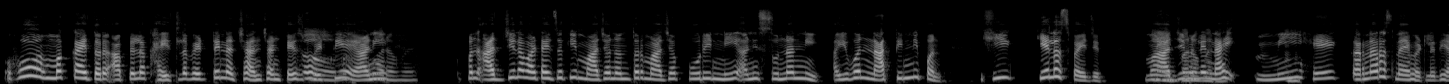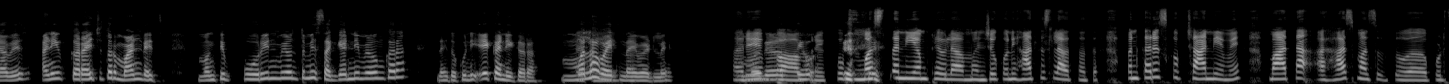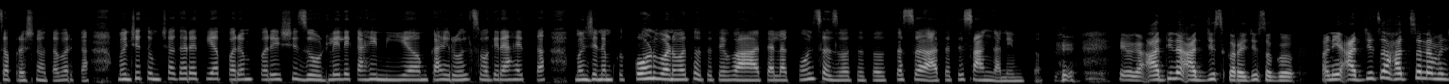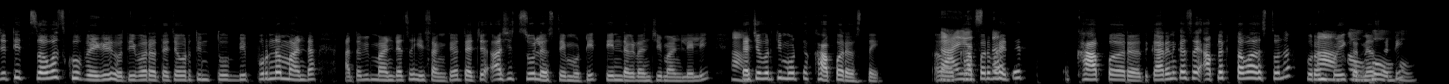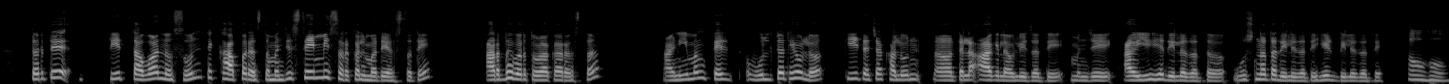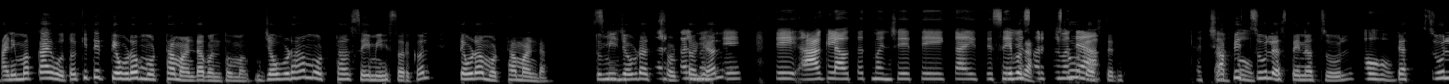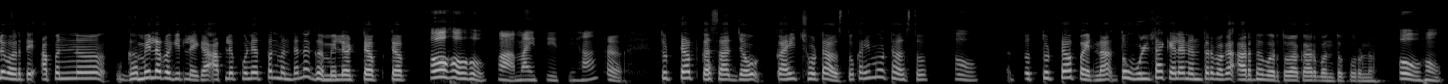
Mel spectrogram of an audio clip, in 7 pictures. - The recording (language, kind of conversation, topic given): Marathi, podcast, तुमच्या कुटुंबाची खास जेवणाची परंपरा काय आहे?
- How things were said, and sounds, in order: "खायला" said as "खायतलं"; laughing while speaking: "हो, बरोबर"; "भेटते आहे" said as "भेटतीये"; chuckle; other background noise; in English: "रोल्स"; chuckle; "माहिती आहे" said as "माहितीयेत"; "उलट" said as "उलटं"; "माहिती आहे" said as "माहितीये"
